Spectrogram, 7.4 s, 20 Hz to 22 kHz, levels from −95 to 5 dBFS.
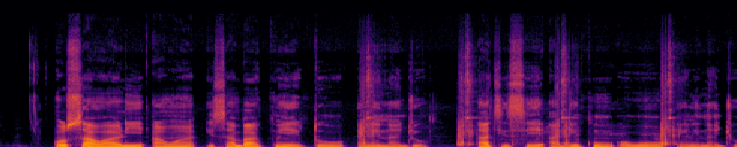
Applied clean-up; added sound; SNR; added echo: neural mask model RNNoise.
